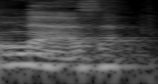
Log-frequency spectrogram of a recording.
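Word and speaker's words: נשא: consonanti in questo caso se noi mettiamo un puntino qui in questa esse si legge effettivamente come una s e quindi questo significa si legge nasa che cosa vuol dire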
